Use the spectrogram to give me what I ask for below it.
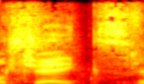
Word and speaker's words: Jacquers: How do you pronounce thank that? J-A-C-Q-U-E-R-S. Phil Jakes.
